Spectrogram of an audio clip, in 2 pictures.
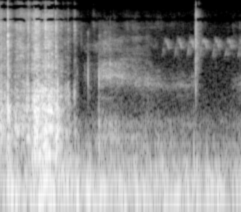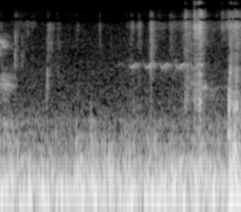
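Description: A clear plastic humidity dome is lifted off a seed-starting tray, with a brief plastic rustle in the first second. Then comes quiet outdoor ambience, with a bird's rapid chirping trill about two seconds in and a short whistled call near the end.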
